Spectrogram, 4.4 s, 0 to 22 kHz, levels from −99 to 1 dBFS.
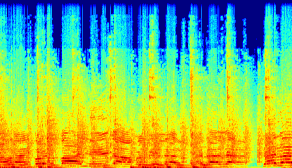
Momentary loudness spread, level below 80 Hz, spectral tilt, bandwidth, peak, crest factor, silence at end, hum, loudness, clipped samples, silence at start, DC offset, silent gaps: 3 LU; -42 dBFS; -3 dB/octave; over 20 kHz; 0 dBFS; 8 dB; 0 s; none; -7 LUFS; 1%; 0 s; under 0.1%; none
